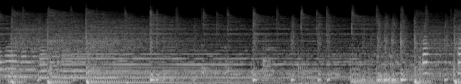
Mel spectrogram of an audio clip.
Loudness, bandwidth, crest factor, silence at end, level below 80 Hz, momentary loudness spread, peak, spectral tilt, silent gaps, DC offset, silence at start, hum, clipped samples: -22 LUFS; 16.5 kHz; 18 dB; 0 s; -34 dBFS; 6 LU; -4 dBFS; -5.5 dB/octave; none; under 0.1%; 0 s; none; under 0.1%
